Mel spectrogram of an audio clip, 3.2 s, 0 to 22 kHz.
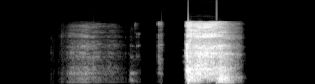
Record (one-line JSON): {"cough_length": "3.2 s", "cough_amplitude": 30588, "cough_signal_mean_std_ratio": 0.3, "survey_phase": "beta (2021-08-13 to 2022-03-07)", "age": "45-64", "gender": "Male", "wearing_mask": "No", "symptom_cough_any": true, "symptom_runny_or_blocked_nose": true, "symptom_fever_high_temperature": true, "symptom_change_to_sense_of_smell_or_taste": true, "symptom_loss_of_taste": true, "symptom_other": true, "symptom_onset": "3 days", "smoker_status": "Never smoked", "respiratory_condition_asthma": false, "respiratory_condition_other": false, "recruitment_source": "Test and Trace", "submission_delay": "1 day", "covid_test_result": "Positive", "covid_test_method": "RT-qPCR", "covid_ct_value": 15.4, "covid_ct_gene": "ORF1ab gene", "covid_ct_mean": 15.9, "covid_viral_load": "6300000 copies/ml", "covid_viral_load_category": "High viral load (>1M copies/ml)"}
